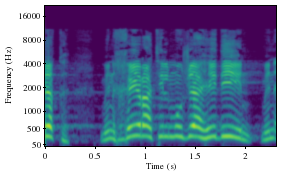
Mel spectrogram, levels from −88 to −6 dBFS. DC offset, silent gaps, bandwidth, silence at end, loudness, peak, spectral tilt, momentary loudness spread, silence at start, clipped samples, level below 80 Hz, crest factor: under 0.1%; none; 11.5 kHz; 0 s; -23 LUFS; -6 dBFS; -3.5 dB/octave; 14 LU; 0 s; under 0.1%; -72 dBFS; 18 dB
